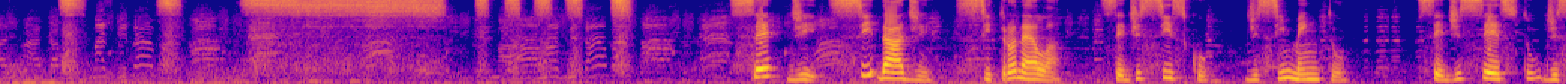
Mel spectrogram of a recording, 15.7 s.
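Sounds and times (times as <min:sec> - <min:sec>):
short sharp sibilant bursts: 0:00.6 - 0:00.9, 0:01.5 - 0:06.4, 0:07.3 - 0:08.7, 0:09.6 - 0:09.9
voice hissing S sound: 0:00.6 - 0:00.9, 0:01.6 - 0:06.4, 0:07.3 - 0:07.7
speech: 0:07.6 - 0:13.6, 0:14.2 - 0:15.6.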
